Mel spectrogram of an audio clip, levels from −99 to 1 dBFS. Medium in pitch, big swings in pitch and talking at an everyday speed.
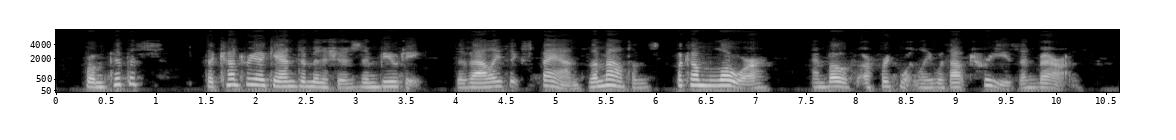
No: medium, 180 Hz; wide, 6.0 semitones; slow, 130 wpm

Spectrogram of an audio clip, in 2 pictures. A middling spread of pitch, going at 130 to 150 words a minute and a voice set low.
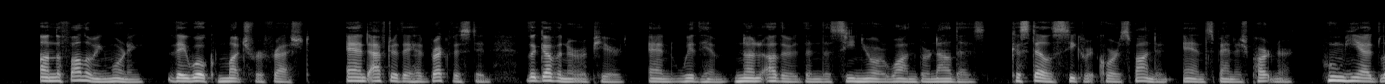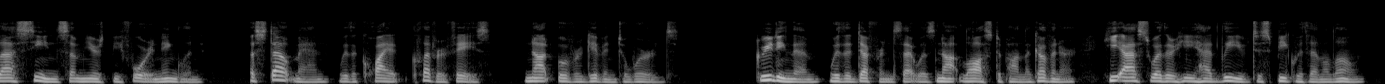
No: average, 3.4 semitones; average, 170 wpm; low, 130 Hz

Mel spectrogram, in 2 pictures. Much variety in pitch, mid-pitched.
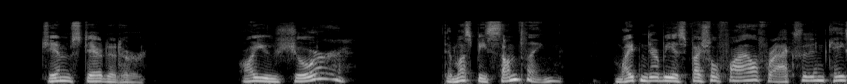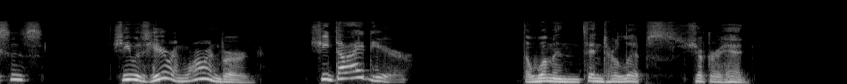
Yes: wide, 6.8 semitones; medium, 150 Hz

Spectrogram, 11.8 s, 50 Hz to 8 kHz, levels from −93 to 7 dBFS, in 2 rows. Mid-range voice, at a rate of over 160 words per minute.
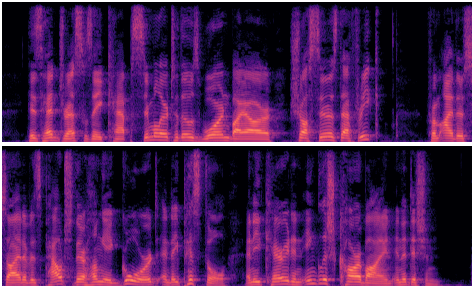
Yes: medium, 150 Hz; average, 180 wpm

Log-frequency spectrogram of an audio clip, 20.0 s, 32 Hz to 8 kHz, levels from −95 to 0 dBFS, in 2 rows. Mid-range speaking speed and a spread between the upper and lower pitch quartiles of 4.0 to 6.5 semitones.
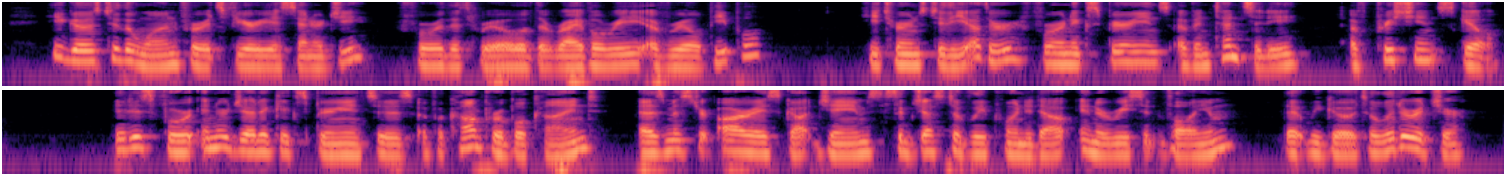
Yes: average, 175 wpm; average, 4.3 semitones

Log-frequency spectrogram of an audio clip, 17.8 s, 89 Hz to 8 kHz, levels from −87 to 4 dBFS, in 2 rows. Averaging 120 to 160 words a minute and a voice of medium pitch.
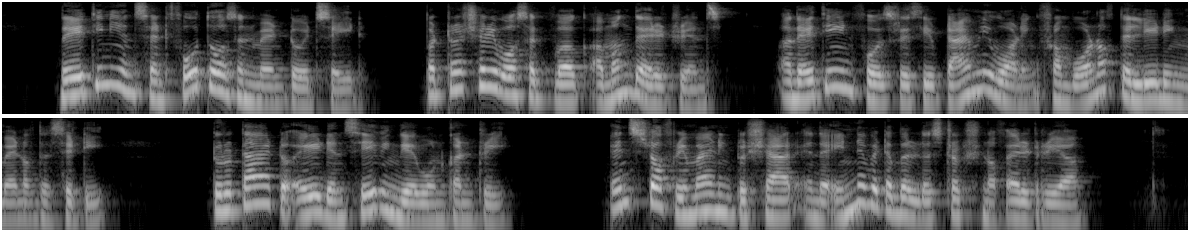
No: average, 180 wpm; medium, 155 Hz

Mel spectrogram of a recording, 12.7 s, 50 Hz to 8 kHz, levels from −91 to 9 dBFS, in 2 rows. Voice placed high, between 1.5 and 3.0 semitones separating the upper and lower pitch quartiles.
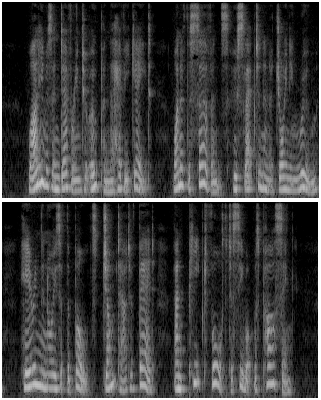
No: high, 200 Hz; average, 4.7 semitones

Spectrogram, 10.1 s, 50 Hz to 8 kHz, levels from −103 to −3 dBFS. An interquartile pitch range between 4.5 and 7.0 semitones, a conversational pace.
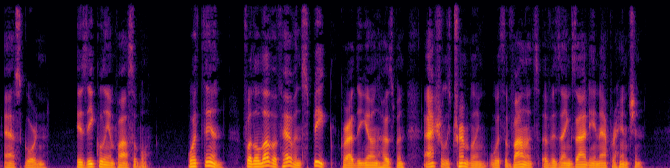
Yes: wide, 5.6 semitones; average, 160 wpm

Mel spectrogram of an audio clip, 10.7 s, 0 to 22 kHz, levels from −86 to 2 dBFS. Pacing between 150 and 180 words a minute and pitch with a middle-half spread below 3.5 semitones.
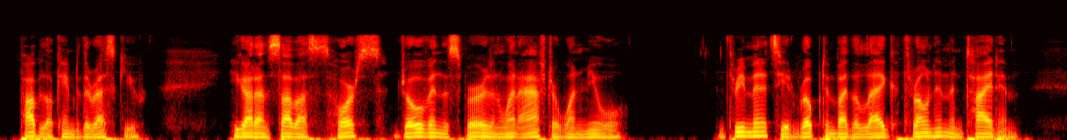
No: average, 190 wpm; narrow, 2.5 semitones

